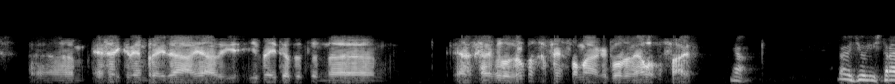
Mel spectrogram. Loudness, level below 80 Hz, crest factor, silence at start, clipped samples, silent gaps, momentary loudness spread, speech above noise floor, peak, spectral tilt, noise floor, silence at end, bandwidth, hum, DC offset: -12 LUFS; -60 dBFS; 14 dB; 0 s; 0.2%; none; 16 LU; 55 dB; 0 dBFS; -7 dB/octave; -69 dBFS; 0 s; 4 kHz; none; under 0.1%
